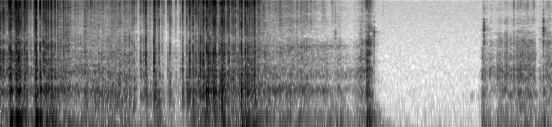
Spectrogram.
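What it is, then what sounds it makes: Foam microphone cover scraped with a spiked roller. A metal-spiked derma roller is rolled across the surface of a black foam windscreen on a microphone. The sound is a dense, crunchy, scratchy scraping with a low rumble, and it surges in waves for about three seconds. It fades, stops in near silence, and then resumes quietly.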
